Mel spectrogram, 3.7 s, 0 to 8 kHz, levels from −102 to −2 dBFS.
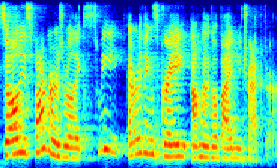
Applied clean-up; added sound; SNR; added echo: neural mask model DeepFilterNet 3.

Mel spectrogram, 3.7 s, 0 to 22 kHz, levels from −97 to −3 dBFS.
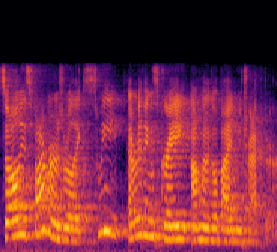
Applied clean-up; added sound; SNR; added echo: neural separator model SepFormer DNS4.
